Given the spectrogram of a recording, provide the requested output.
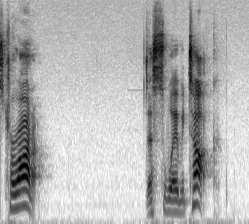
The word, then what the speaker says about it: Toronto: toronto east right meaning you don't pronounce the second t in toronto it's not toronto it's toronto that's the way we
